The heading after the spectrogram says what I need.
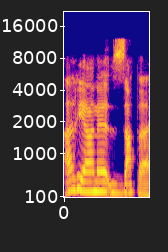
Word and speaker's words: Ariane Zappe: we have a very special guest with us Ariana Zappa and I probably said your name wrong now so you'll have to say it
